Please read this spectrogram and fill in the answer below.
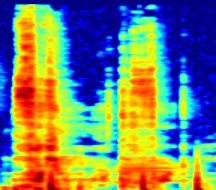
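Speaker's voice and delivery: hushed panicked whisper. Real, not acted. Player hiding from the chaser, hushed whisper. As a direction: breathe it out in hiding.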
